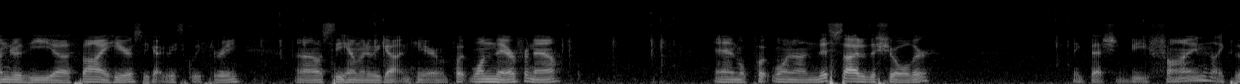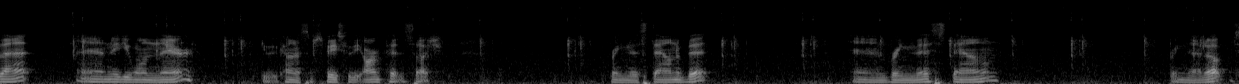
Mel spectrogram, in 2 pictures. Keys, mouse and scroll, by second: 3.1 z, 3.9 ctrl+r, 10.6 r, 11.5 g, 13.3 ctrl+r, 14.1 ctrl+Tab, 14.7 a, 14.9 b, 15.6 g, 16.7-24.7 typing.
